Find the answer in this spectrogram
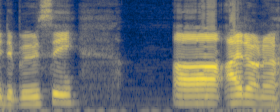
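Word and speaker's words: Debussy: at how to pronounce with a typical French pronunciation Cloe his first name DUI deusi DUI Cloud deusi I was right okay never mind I was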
